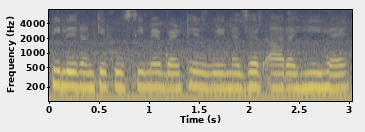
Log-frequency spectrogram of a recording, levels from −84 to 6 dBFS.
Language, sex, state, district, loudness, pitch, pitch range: Hindi, female, Chhattisgarh, Raipur, -13 LUFS, 195 Hz, 190-205 Hz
